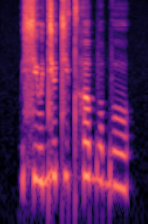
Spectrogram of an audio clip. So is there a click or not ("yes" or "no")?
no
